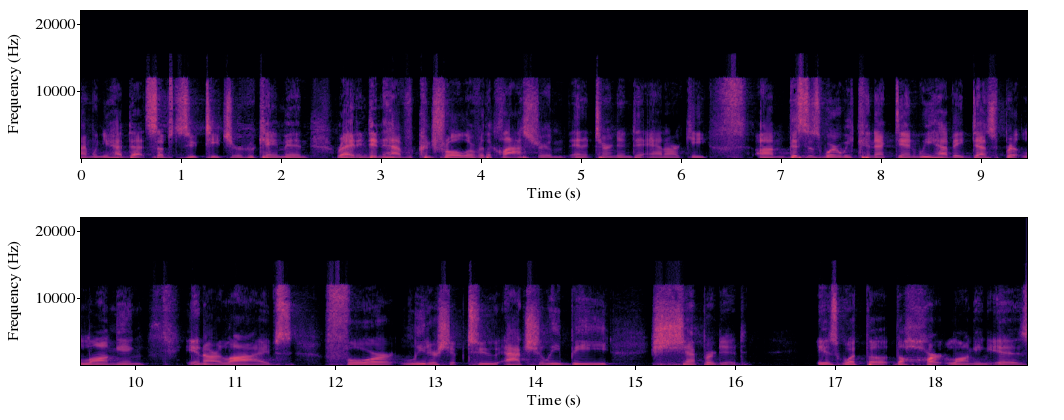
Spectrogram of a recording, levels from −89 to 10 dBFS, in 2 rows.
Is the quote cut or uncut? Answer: uncut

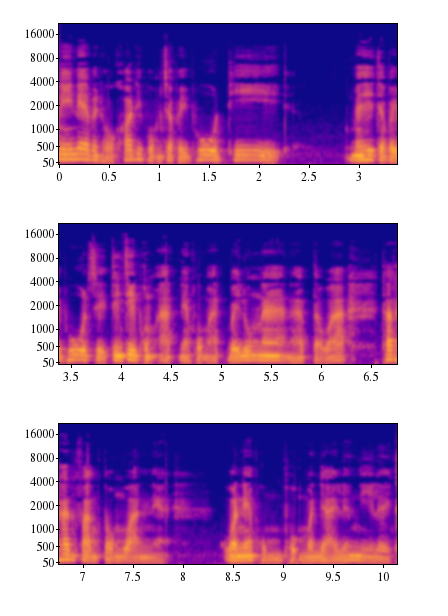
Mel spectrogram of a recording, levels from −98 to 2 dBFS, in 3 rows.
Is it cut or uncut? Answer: uncut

